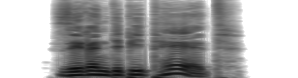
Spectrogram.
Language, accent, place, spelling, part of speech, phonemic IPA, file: German, Germany, Berlin, Serendipität, noun, /zeʀɛndipiˈtɛːt/, De-Serendipität.ogg
- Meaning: serendipity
